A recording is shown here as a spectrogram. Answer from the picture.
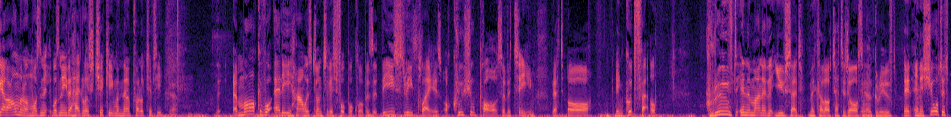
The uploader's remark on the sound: Special U.K. Trip Edition: Live From Elland Road.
